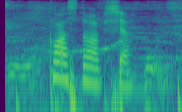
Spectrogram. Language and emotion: Russian, neutral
